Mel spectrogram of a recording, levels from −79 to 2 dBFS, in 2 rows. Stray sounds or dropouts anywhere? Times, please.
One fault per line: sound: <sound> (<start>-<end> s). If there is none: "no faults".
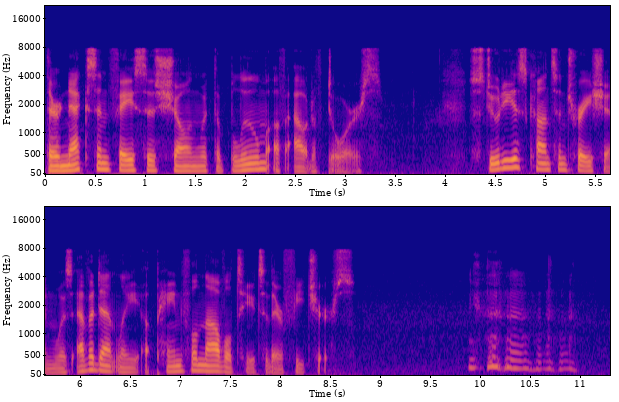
sound: laugh (9.9-11.0 s)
